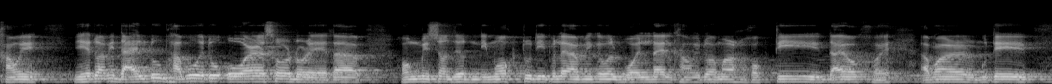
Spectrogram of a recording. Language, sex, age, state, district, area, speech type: Assamese, male, 30-45, Assam, Chirang, urban, spontaneous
